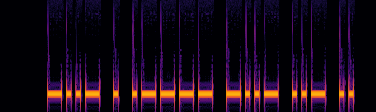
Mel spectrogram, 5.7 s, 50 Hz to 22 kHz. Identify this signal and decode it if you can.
Morse code, heard as a keyed tone, about 17 wpm, 700 Hz. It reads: XE1XUI
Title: DXCC-100 Call Signs - 6 Characters - 17wpm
